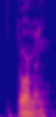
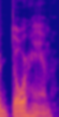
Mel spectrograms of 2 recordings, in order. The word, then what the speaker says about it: Dorman: Most people have no idea how to pronounce my last name. Dorman. Yeah. Like opening the door. I'm working on my spelling and reading and writing. A lot of people stuff. go Dorham. I almost did that. I was like, what? I'm like, what is a Dorham? Because I'm trying to remember the H when I'm writing it in my mind. It's silent. H is silent.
